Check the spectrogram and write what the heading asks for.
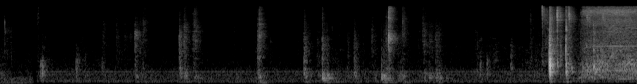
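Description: A large dog's claws clicking and tapping on a laminate floor as it walks about, in scattered ticks. About five and a half seconds in, a sudden loud rush of noise takes over and holds.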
